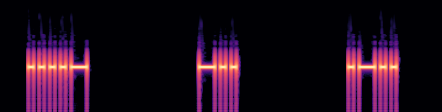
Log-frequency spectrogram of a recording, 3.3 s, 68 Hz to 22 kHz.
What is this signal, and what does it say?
Morse code, heard as a keyed tone, about 30 wpm, spaced as for 9 wpm, 700 Hz. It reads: 4DL
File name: course / 30:10wpm / 087 Lesson 15e - Number 5 - Three Characters 30wpm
